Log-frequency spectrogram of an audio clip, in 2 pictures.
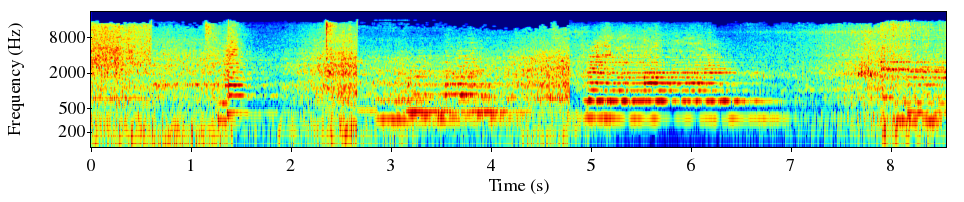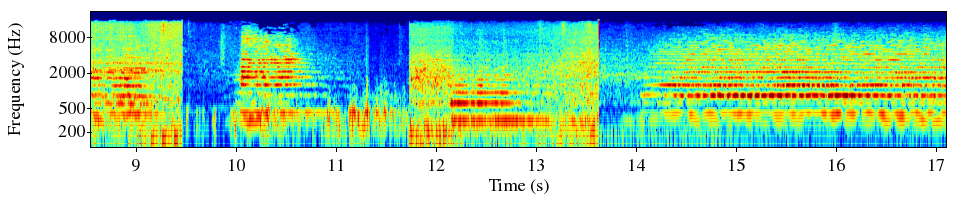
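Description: A diesel locomotive engine rumbles and roars.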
